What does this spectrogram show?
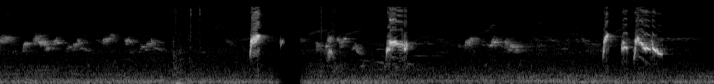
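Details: Red-whiskered bulbul delivering loud, sharp, chirpy phrases at intervals, with a softer run of quick warbled notes in the background, perhaps from another bird, and a brief gap of silence partway through.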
